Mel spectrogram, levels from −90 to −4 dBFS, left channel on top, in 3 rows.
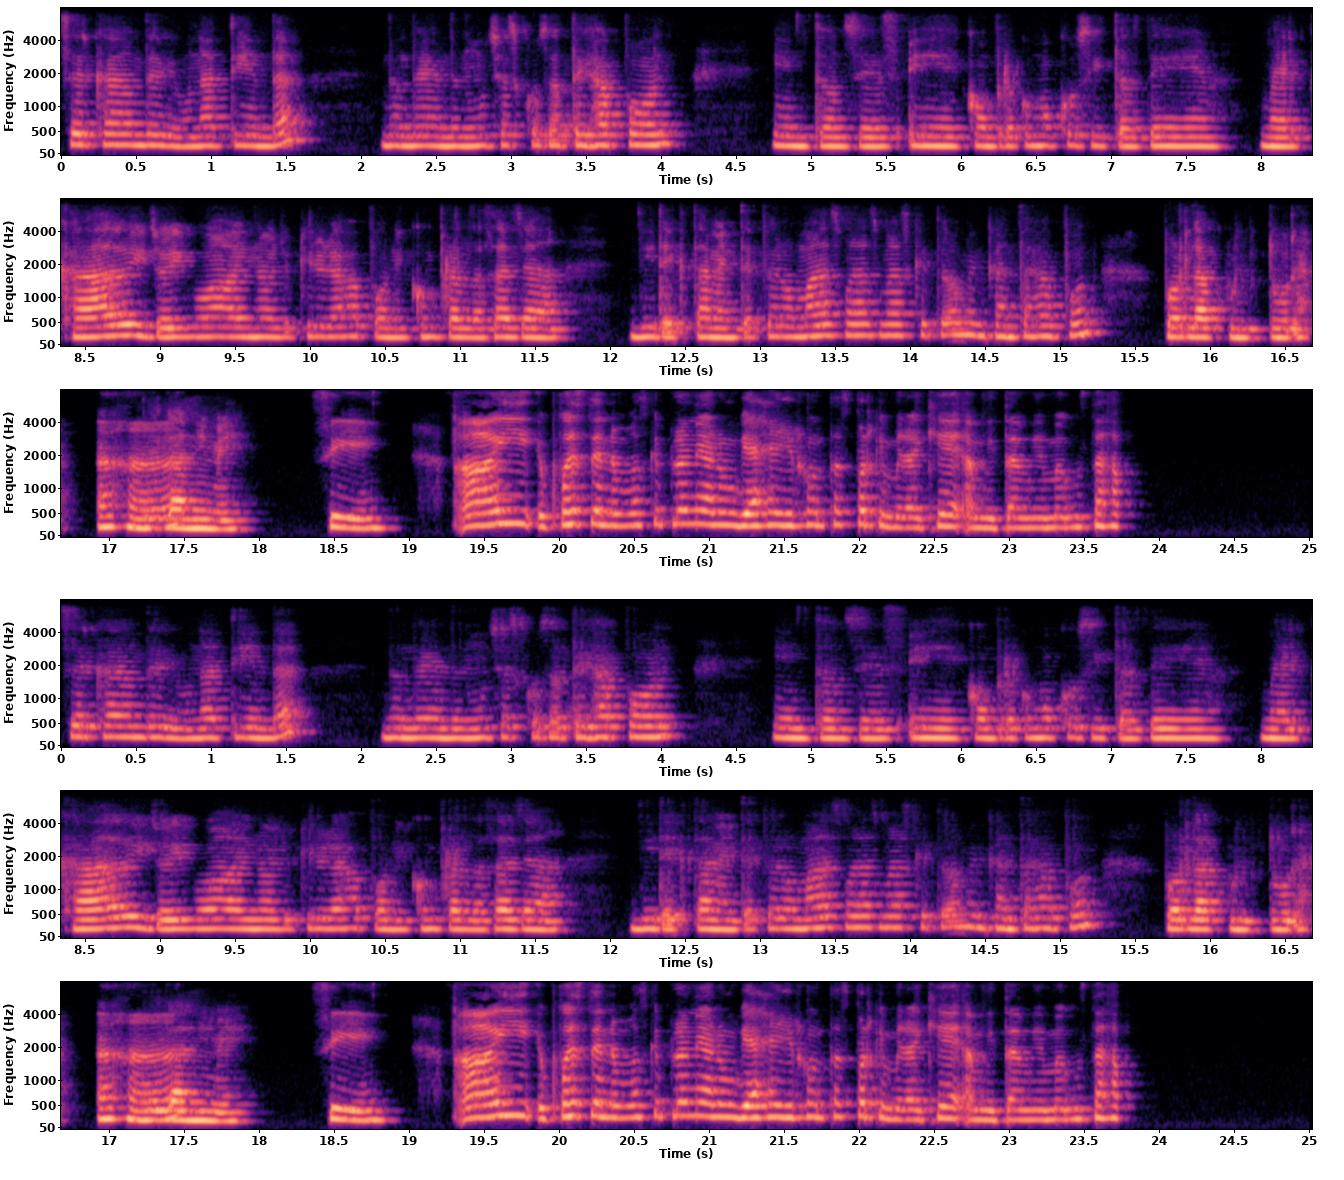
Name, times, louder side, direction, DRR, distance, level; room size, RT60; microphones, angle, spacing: voice 1, 0.0-1.6 2.1-4.1 4.8-7.7 8.0-11.7 12.1-15.2 15.7-16.7 17.2-17.9, equal, 60° left, 2.7 m, -23 dB
voice 2, 16.9-17.5 18.4-23.8, equal, ahead, 0.4 m, -22 dB
14.0 x 6.7 x 3.0 m
head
